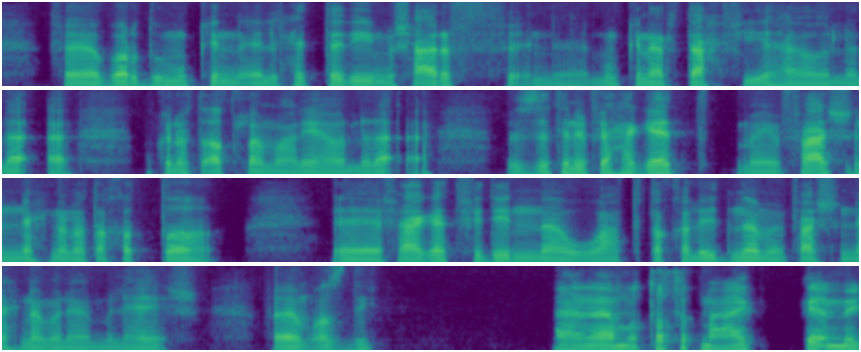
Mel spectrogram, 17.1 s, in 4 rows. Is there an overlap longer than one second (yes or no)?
no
